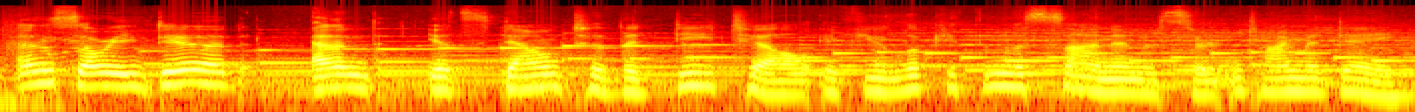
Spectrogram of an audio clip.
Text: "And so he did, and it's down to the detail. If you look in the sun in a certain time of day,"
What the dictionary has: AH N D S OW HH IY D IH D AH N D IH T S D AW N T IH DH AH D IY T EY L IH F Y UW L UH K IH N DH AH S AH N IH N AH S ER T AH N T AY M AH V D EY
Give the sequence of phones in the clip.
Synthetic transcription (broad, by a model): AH N S OW IY D IH D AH N IH T S D AW N T IH DH AH D IY T EY L IH F Y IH L UH K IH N DH AH S AH N IH N AH S ER T N T AY M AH D EY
